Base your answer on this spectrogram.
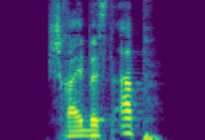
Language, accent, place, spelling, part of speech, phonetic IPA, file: German, Germany, Berlin, schreibest ab, verb, [ˌʃʁaɪ̯bəst ˈap], De-schreibest ab.ogg
- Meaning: second-person singular subjunctive I of abschreiben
